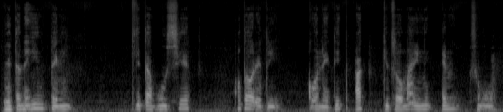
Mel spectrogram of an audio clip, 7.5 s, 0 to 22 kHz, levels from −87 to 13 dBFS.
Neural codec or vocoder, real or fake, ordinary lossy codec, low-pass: codec, 44.1 kHz, 1.7 kbps, Pupu-Codec; fake; none; none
